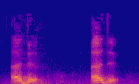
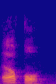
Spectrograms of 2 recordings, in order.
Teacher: The qalqala basically is caused by the release of the sound after it was trapped because of the sukoon.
